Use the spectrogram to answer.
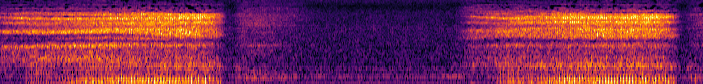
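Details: Husband snoring during sleep: loud, rough, rattling snores in long breaths with quiet gaps between them.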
